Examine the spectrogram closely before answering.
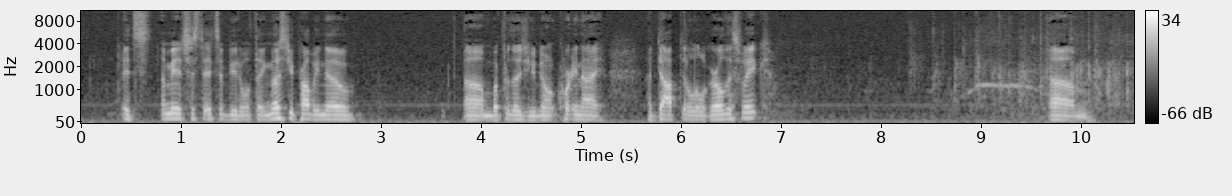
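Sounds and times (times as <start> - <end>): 
speech: 0.4 - 2.8, 3.8 - 7.0, 9.6 - 10.3
audience clapping: 8.2 - 10.5
person cheering: 8.4 - 10.3
rising whistle: 8.7 - 9.7.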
